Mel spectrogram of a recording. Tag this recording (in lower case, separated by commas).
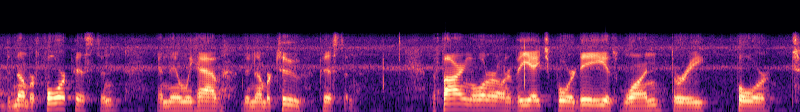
speech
